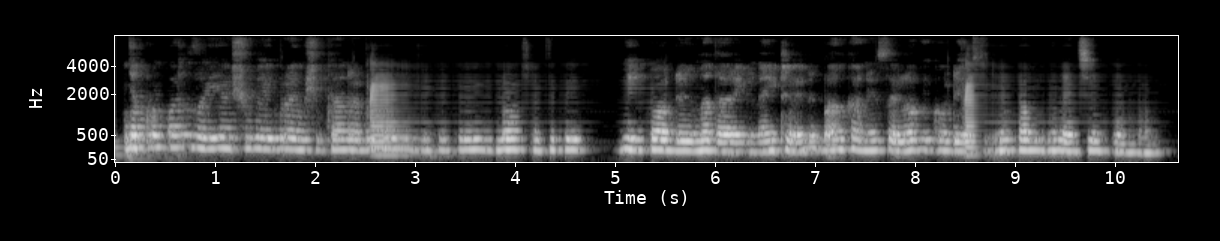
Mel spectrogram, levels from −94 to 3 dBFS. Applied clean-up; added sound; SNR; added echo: neural mask model DeepFilterNet 3.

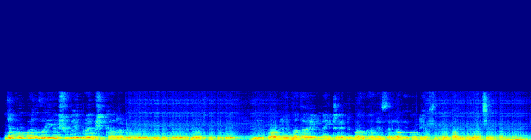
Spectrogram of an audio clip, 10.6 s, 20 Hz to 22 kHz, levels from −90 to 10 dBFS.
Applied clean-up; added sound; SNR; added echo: neural separator model SepFormer DNS4.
